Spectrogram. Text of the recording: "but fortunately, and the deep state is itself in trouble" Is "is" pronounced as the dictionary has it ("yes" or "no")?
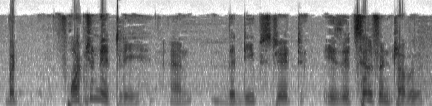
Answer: yes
